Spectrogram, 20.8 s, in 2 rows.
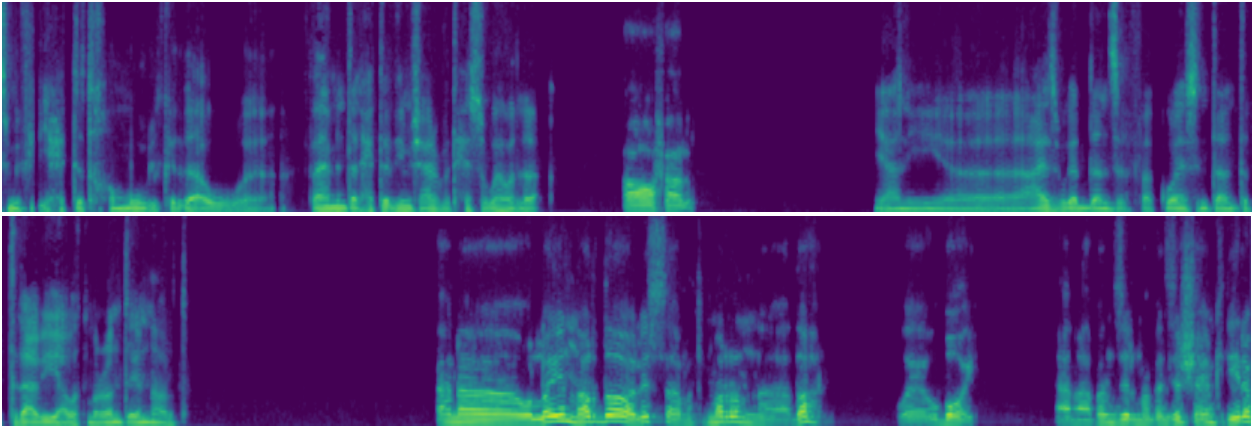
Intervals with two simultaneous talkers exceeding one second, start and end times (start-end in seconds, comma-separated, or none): none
